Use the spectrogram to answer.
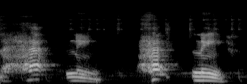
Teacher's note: And the pronunciation is happening, happening. There is a pause. There's a glottal pause.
